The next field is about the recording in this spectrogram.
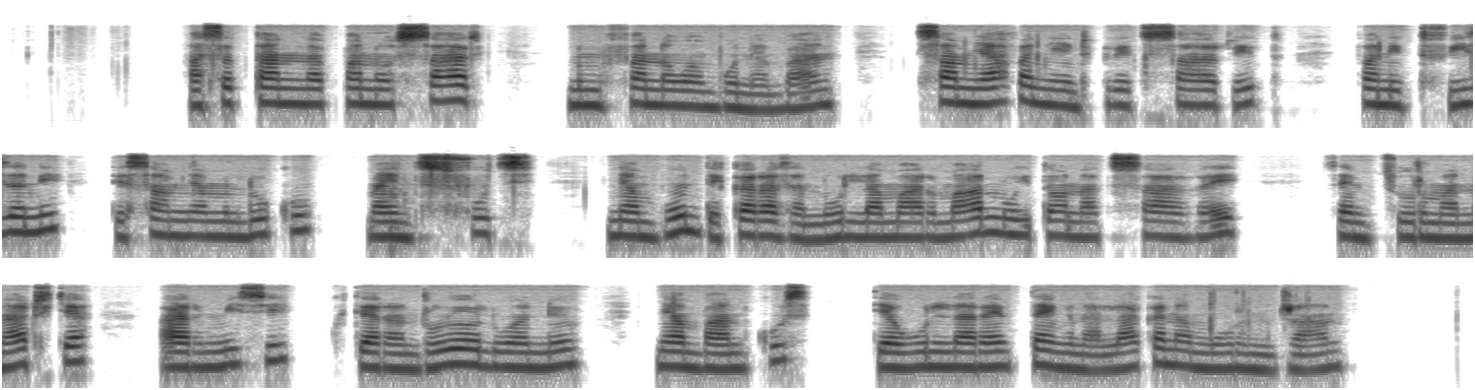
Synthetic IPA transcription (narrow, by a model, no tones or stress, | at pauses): asət̪aninəpanosaɾi̥ | numifanawambunambani̥ | saminiafənieɳɖ͡ʐikiɾet̪u̥saɾiːet̪u̥ | fanit̪u̥vizani | d̪̥esaminaminluku | majnt͡si̥fut͡si̥ | niambunid̪ekaɾazənulunəmaɾimaɾinuhit̪aanat̪i̥saɾiraj | z̥ajmid͡zuɾumanaʈ͡ʂi̥kʲə | aɾimisiku̥t̪iaɾaɳɖ͡ʐoealuanew | niambanikusə̥ | d̪̥iəulunəɾajmit̪ajŋɡinalakanamuɾuniɖ͡ʐanu̥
